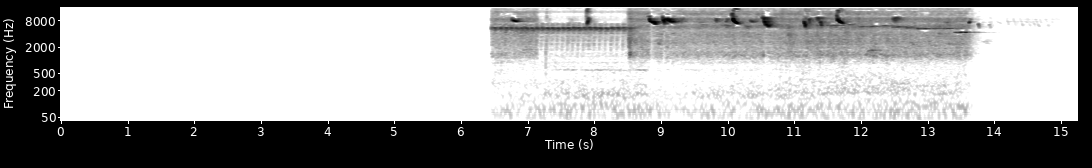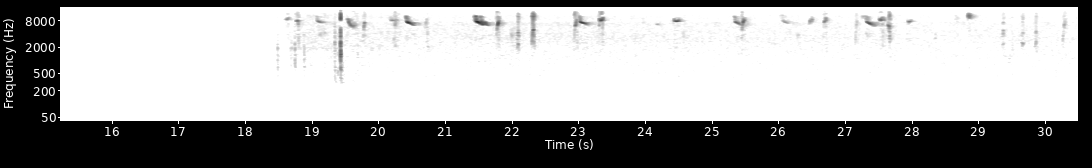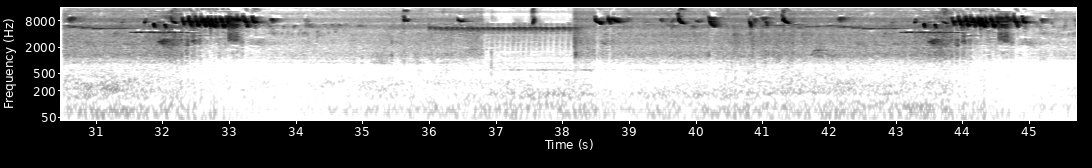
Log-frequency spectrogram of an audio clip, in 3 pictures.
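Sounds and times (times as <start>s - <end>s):
saíra-lagarta singing: 6.5s - 15.0s, 30.5s - 45.7s.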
